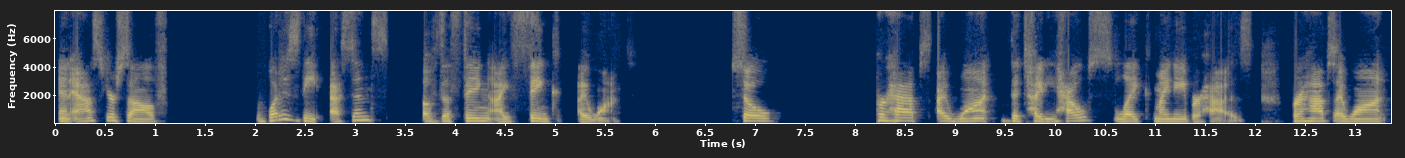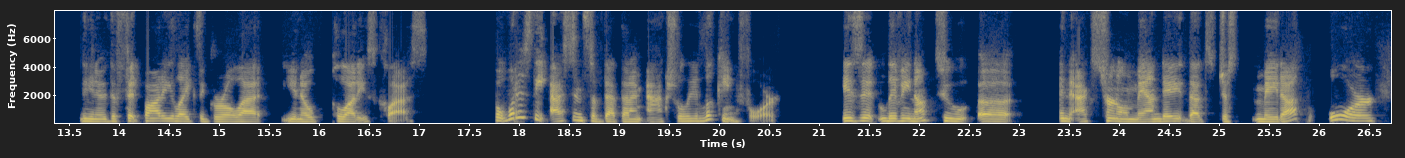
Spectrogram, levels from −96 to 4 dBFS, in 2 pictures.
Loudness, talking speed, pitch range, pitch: -19 LUFS, 155 wpm, 155-190 Hz, 170 Hz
